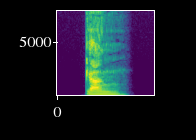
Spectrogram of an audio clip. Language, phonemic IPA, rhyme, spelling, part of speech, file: German, /ɡaŋ/, -aŋ, Gang, noun, De-Gang.ogg
- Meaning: 1. motion, movement, progress, way, going 2. gait, way (someone walks), an instance of walking 3. course (of events) 4. hallway, corridor; aisle (in a supermarket)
